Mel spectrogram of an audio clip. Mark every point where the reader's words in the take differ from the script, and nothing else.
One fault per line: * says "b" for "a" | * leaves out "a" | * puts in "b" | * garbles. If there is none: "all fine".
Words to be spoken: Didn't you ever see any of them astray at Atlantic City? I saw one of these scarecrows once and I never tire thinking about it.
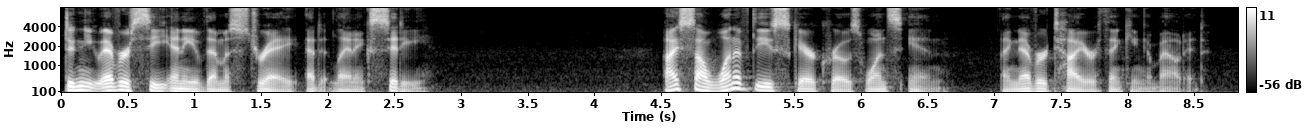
* says "in" for "and"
